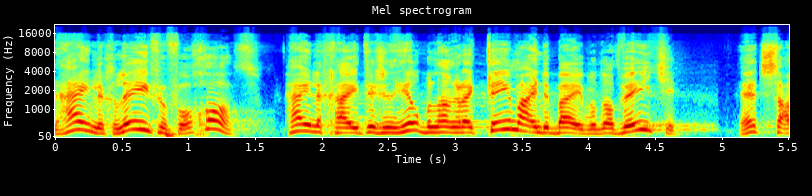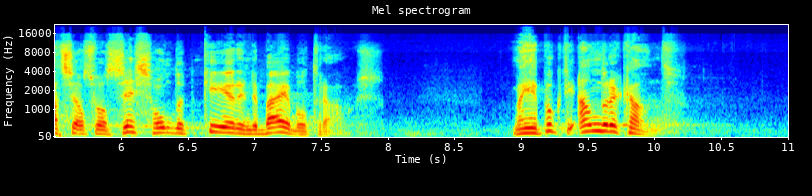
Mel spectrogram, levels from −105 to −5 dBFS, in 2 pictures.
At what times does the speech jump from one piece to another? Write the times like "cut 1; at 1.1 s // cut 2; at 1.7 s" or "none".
cut 1; at 1.6 s // cut 2; at 5.0 s // cut 3; at 8.7 s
